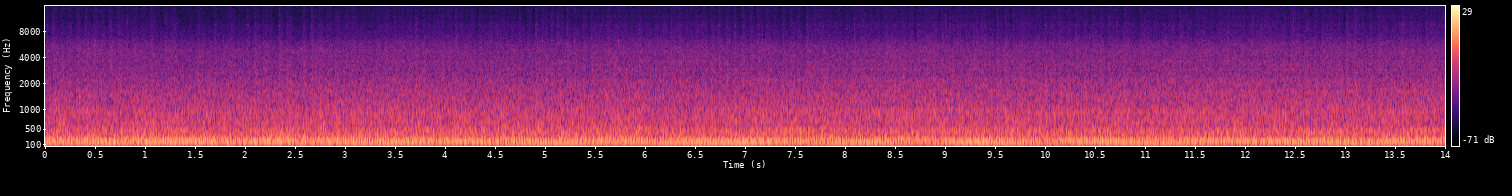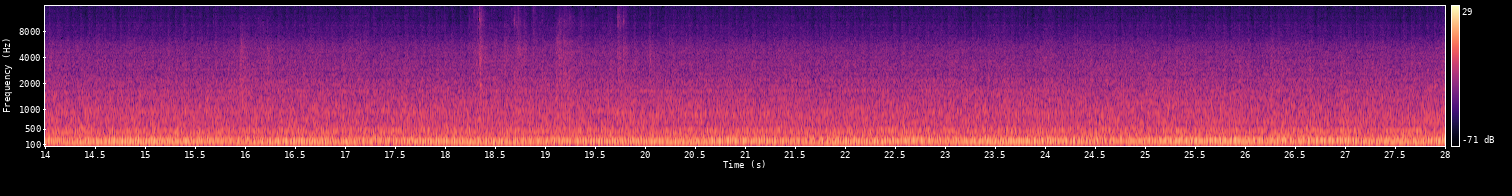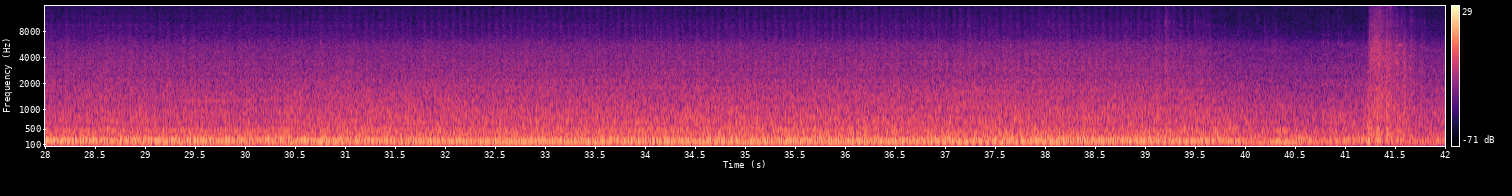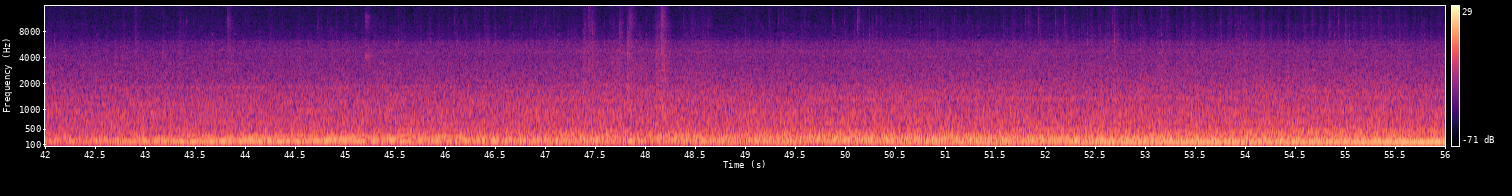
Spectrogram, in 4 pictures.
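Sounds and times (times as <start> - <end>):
diesel engine droning: 0.0 - 56.0
train running noise: 0.0 - 56.0.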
